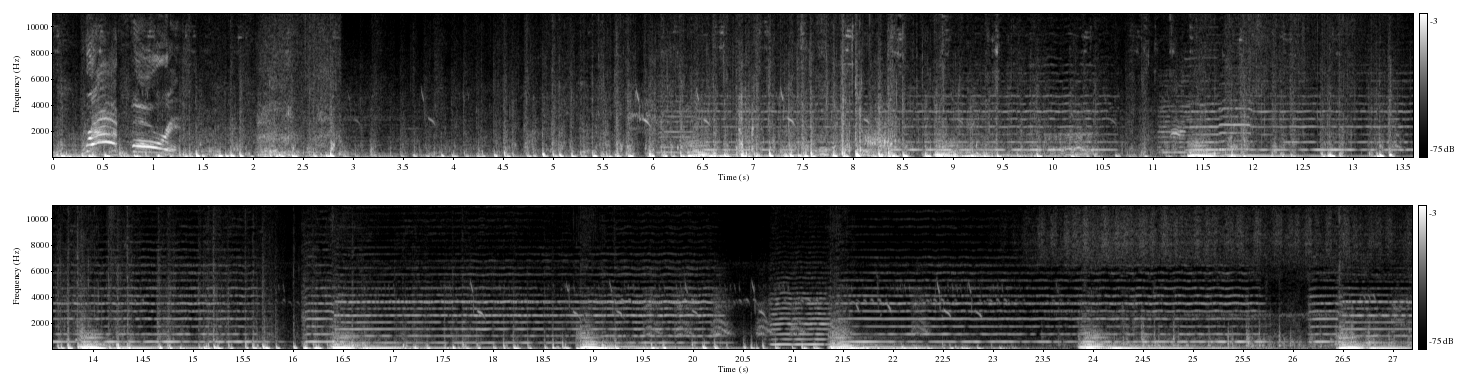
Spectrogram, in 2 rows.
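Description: Horses clip-clop at a gallop in Red Dead Redemption 2, hoofbeats mixed with clatter, harness jingles and crashes, with voices speaking over parts of the ride.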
